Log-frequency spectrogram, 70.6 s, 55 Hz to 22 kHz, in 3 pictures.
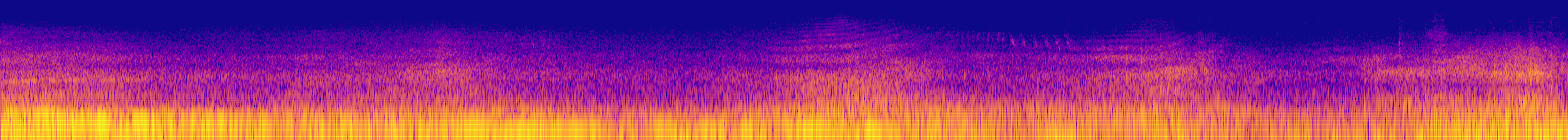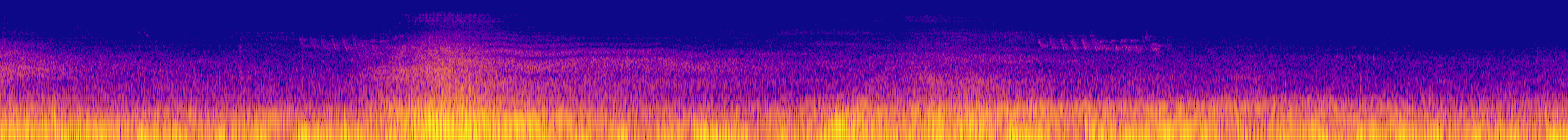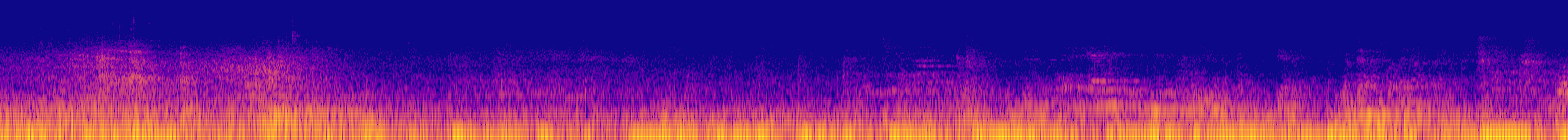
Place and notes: Srednja ekonomska in trgovska šola, Nova Gorica, Slovenija - Sprehod po srednji ekonomski in trgovski šoli
Corridor small talk.
Srednja ekonomska in trgovska šola Nova Gorica
Nova Gorica, Slovenia, 7 June 2017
